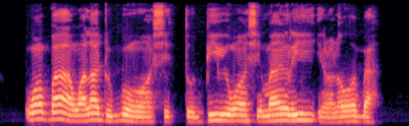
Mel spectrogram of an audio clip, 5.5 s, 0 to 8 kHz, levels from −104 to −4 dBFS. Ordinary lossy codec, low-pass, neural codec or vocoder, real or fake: none; 7.2 kHz; none; real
